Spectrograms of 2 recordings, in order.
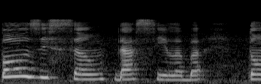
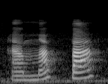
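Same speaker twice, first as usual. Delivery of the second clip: Amapá louder, rising onto a strong final pá; stress on last syllable; 6 dB louder, slower than usual. Shown as a demonstration. Teacher repeating the example, Amapá stressed on final pá. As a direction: land hard on the pá of Amapá. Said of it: "a sílaba mais forte".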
